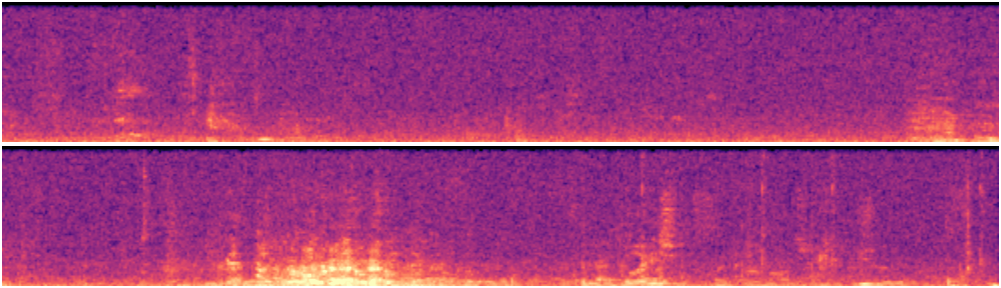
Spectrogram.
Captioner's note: applause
